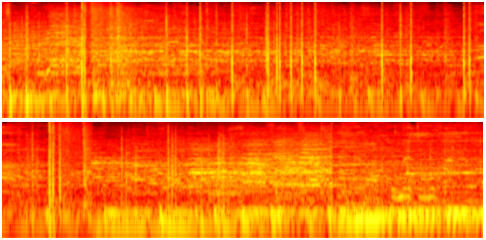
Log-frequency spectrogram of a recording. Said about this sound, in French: on attend toujours les feux d'artifice.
